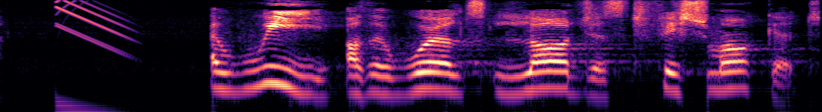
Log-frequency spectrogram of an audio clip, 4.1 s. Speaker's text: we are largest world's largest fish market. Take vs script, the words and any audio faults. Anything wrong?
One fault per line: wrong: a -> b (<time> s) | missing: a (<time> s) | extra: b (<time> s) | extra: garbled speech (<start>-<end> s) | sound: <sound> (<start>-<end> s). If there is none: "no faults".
sound: chirp (0.3-0.8 s)
wrong: largest -> the (1.8 s)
